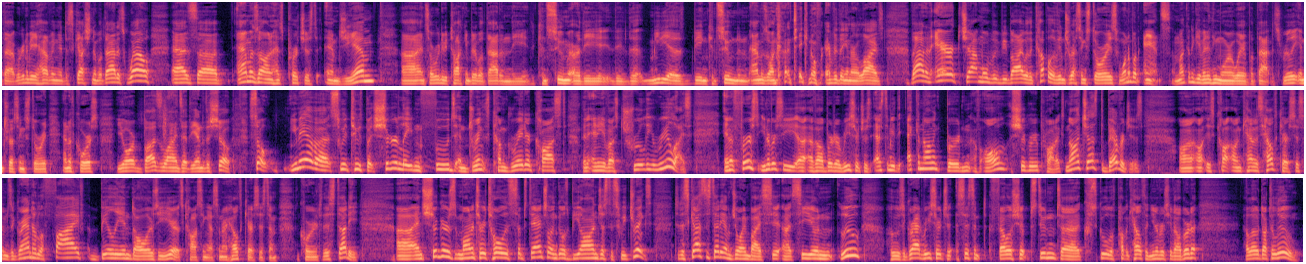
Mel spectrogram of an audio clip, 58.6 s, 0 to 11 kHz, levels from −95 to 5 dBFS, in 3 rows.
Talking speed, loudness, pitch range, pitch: 210 wpm, -15 LUFS, 120-170 Hz, 140 Hz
